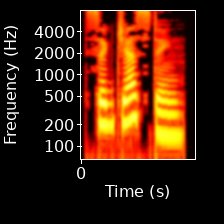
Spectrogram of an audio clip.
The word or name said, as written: suggesting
